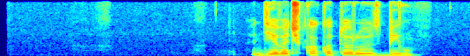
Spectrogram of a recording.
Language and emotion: Russian, neutral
